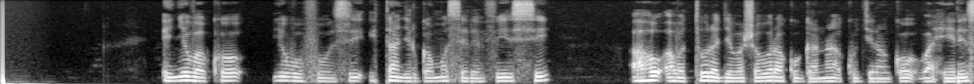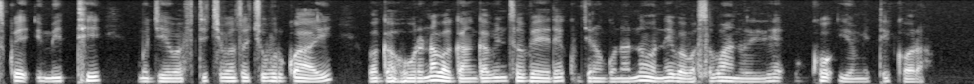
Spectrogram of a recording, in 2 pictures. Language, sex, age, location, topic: Kinyarwanda, male, 18-24, Kigali, health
